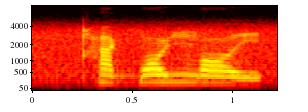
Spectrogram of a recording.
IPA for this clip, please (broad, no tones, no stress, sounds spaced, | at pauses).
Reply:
qʰ ɛ ɡ͡b ɔ y̯ ŋ ɔ i̯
